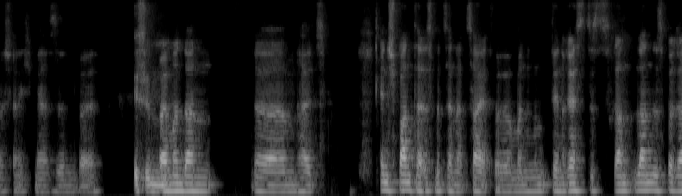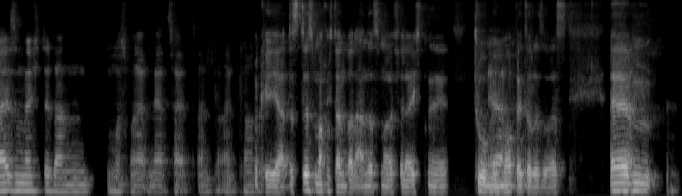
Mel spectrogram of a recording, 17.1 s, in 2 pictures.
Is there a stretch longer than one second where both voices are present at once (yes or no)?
no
